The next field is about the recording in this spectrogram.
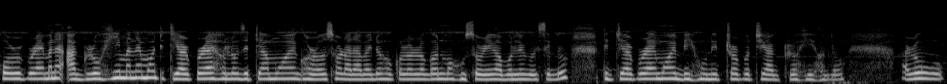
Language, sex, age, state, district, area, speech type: Assamese, female, 18-30, Assam, Lakhimpur, urban, spontaneous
